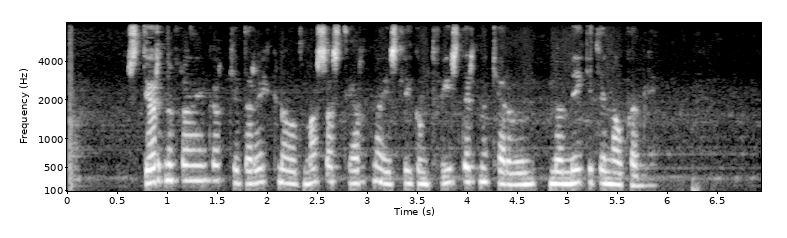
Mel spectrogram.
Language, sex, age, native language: Icelandic, female, 30-39, Icelandic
